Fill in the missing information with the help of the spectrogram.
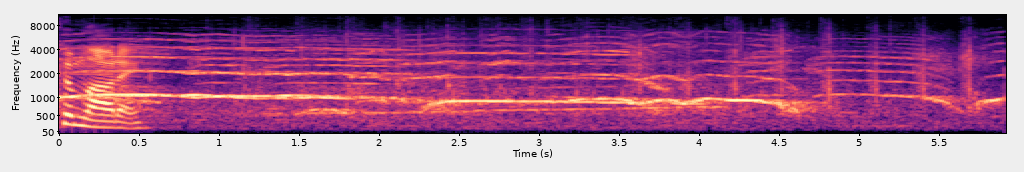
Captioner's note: attendees applauding and cheering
